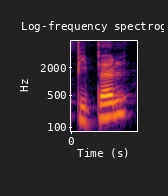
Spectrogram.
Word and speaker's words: people: Y para terminar, people, así decimos en francés people, o sea, tomamos la palabra del inglés, pero si se fijan, la pronunciamos con el acento francés, people, y viene siendo el tema de los artistas, ¿no?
